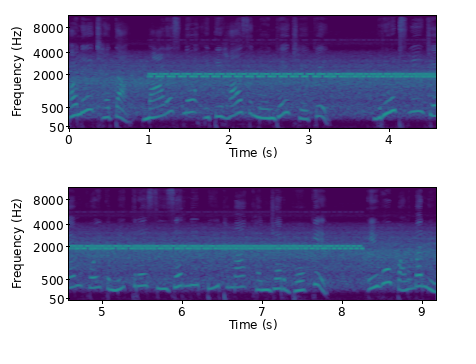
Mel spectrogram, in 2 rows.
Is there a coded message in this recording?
Yes: NAVTEX (SITOR-B), 100 baud, 170 Hz shift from 1.0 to 8.3 s, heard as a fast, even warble, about 2000 Hz centre, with radio static and speech in Gujarati. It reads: ZCZC GB41 GALE WARNING 21.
